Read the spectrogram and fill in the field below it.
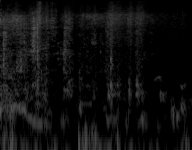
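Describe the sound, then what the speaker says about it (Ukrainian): A domestic pigeon, a brown Crimean breed bird kept in a loft, coos in a low, throaty rolling call, close and fairly clear, with soft repeated pulses over two seconds. "Це теж голубок дуже літучий"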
